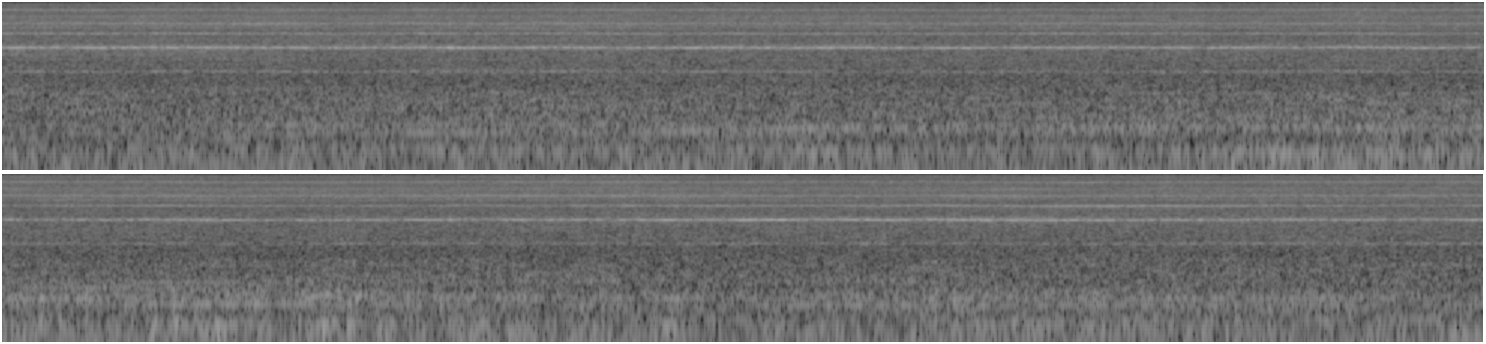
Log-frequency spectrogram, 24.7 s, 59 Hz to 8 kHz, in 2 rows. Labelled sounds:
20.5	21.7	vessel noise, 2.0 to 6.2 kHz

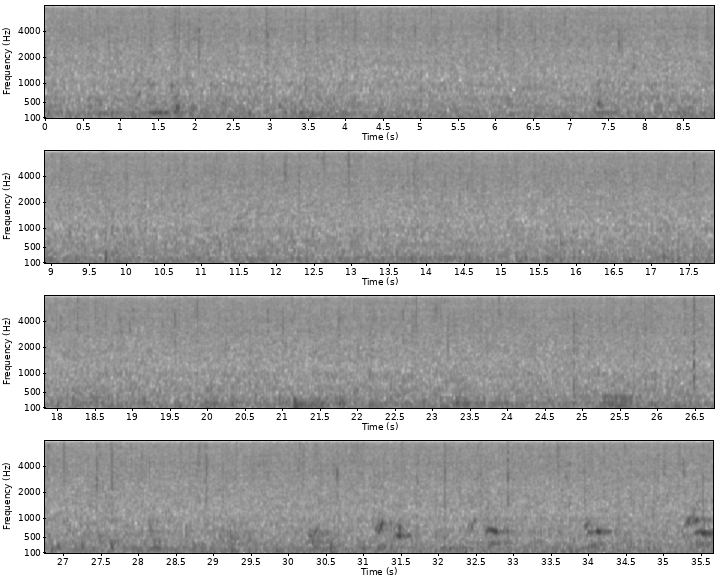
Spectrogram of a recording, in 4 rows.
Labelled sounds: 31.1	31.5	humpback whale, 0.78 to 1.0 kHz
35.3	35.6	humpback whale, 0.78 to 1.3 kHz

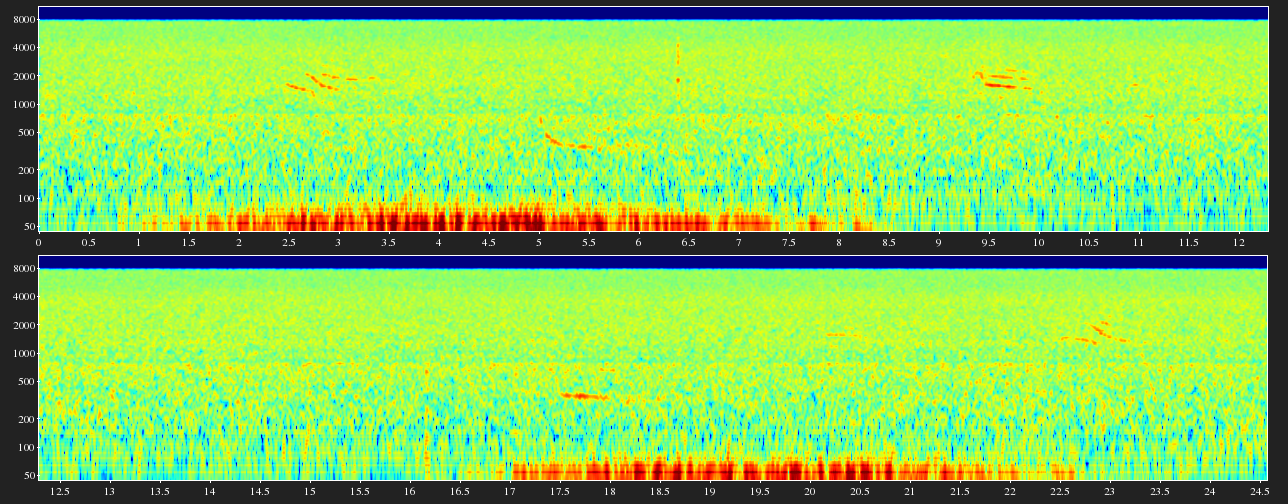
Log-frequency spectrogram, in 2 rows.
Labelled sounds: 2.5	3.0	killer whale, Bigg's (transient), 1.2 to 2.1 kHz
9.4	9.8	killer whale, Bigg's (transient), 1.5 to 2.0 kHz
22.7	23.0	killer whale, Bigg's (transient), 1.4 to 2.1 kHz

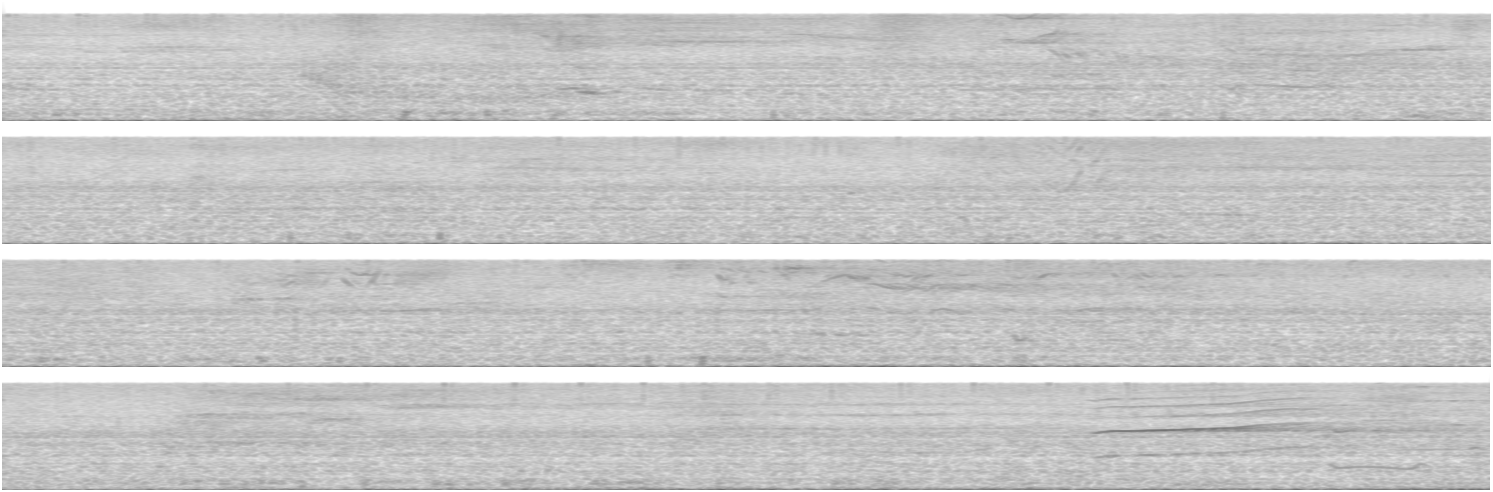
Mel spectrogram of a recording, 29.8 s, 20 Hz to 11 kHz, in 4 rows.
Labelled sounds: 4.9	5.6	killer whale, southern resident, 0.95 to 4.7 kHz
6.0	7.3	killer whale, southern resident, 0.98 to 5.0 kHz
27.7	29.7	killer whale, southern resident, 0.63 to 6.9 kHz

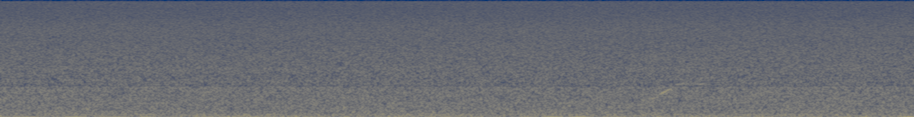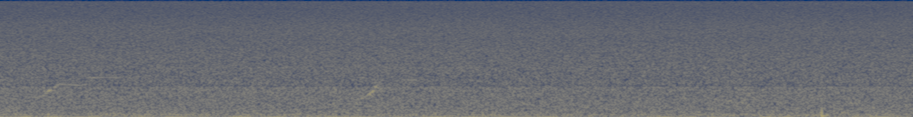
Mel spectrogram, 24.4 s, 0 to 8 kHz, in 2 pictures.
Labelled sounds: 12.9	13.3	humpback whale, 0.80 to 0.90 kHz

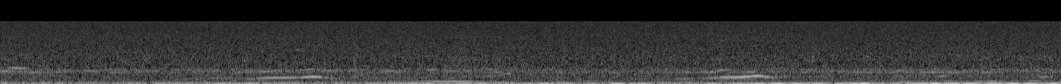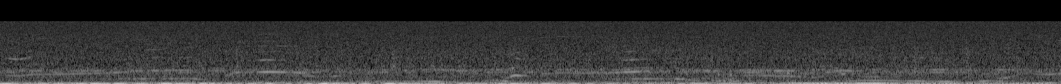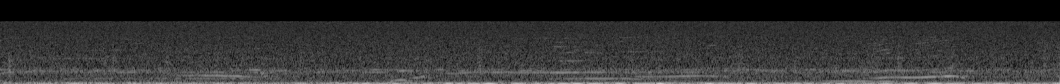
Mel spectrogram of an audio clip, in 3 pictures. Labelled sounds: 10.7	11.0	humpback whale, 1.2 to 1.4 kHz
16.8	17.1	humpback whale, 1.1 to 1.2 kHz
26.8	27.1	humpback whale, 1.1 to 1.2 kHz
30.4	30.7	humpback whale, 2.6 to 3.1 kHz

